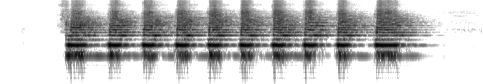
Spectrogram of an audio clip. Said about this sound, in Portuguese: Corneta aleatória chegando no episódio do VAR.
